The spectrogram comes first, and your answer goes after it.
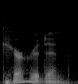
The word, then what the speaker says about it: Cerridwen: Jeez, did I get her name wrong all this time? Cerridwen. I thought that would have been with a K.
